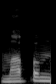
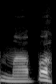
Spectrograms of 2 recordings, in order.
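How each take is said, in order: First: The word ends with an m sound. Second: The word ends with a breathy h sound. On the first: The speaker calls it wrong. "मापम नहीं है" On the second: The speaker calls it right.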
